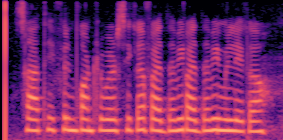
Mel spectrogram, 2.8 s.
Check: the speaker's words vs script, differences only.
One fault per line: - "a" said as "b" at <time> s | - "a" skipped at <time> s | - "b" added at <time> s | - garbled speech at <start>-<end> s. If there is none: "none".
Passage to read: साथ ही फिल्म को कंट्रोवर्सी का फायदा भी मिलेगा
- "को" skipped at 0.8 s
- "फायदा भी" added at 1.8 s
